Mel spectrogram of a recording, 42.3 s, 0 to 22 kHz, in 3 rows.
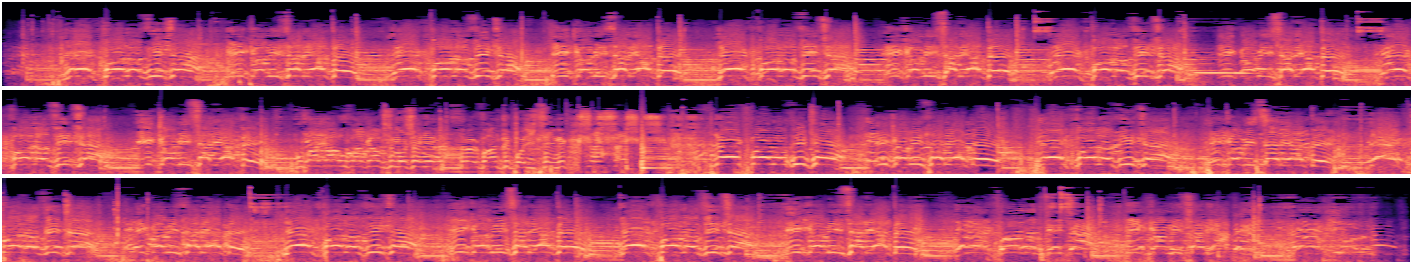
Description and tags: niech plona znicze dwaaaa
action samba scanding anticop slogans on an anticop demo held after an african man was murdered in warsaw in 2010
